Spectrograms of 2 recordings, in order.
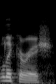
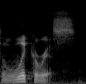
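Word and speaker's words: Lycoris: It's not licorice, it's licorice recoil.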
